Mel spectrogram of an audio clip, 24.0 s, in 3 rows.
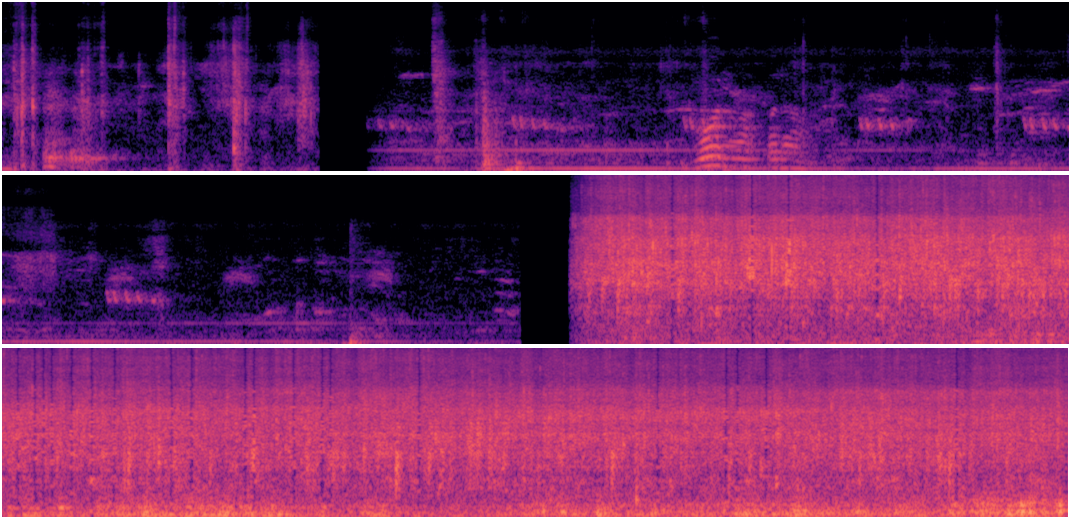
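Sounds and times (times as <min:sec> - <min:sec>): rain falling on concrete and puddles: 0:12.3 - 0:24.0.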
